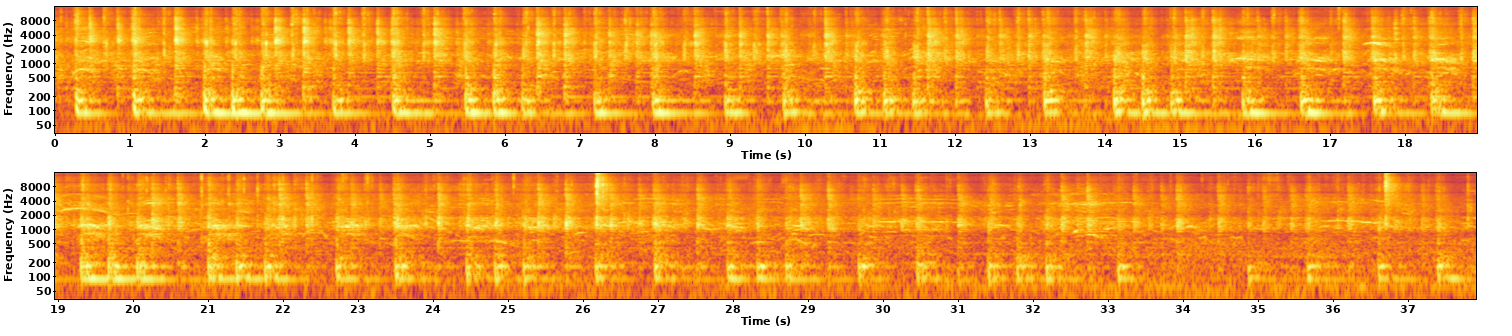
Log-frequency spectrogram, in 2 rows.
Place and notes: {
  "title": "Istanbul, Tarlabasi. - Young men celebrating call-up for military service",
  "date": "2009-08-18 20:07:00",
  "latitude": "41.04",
  "longitude": "28.98",
  "altitude": "47",
  "timezone": "Europe/Berlin"
}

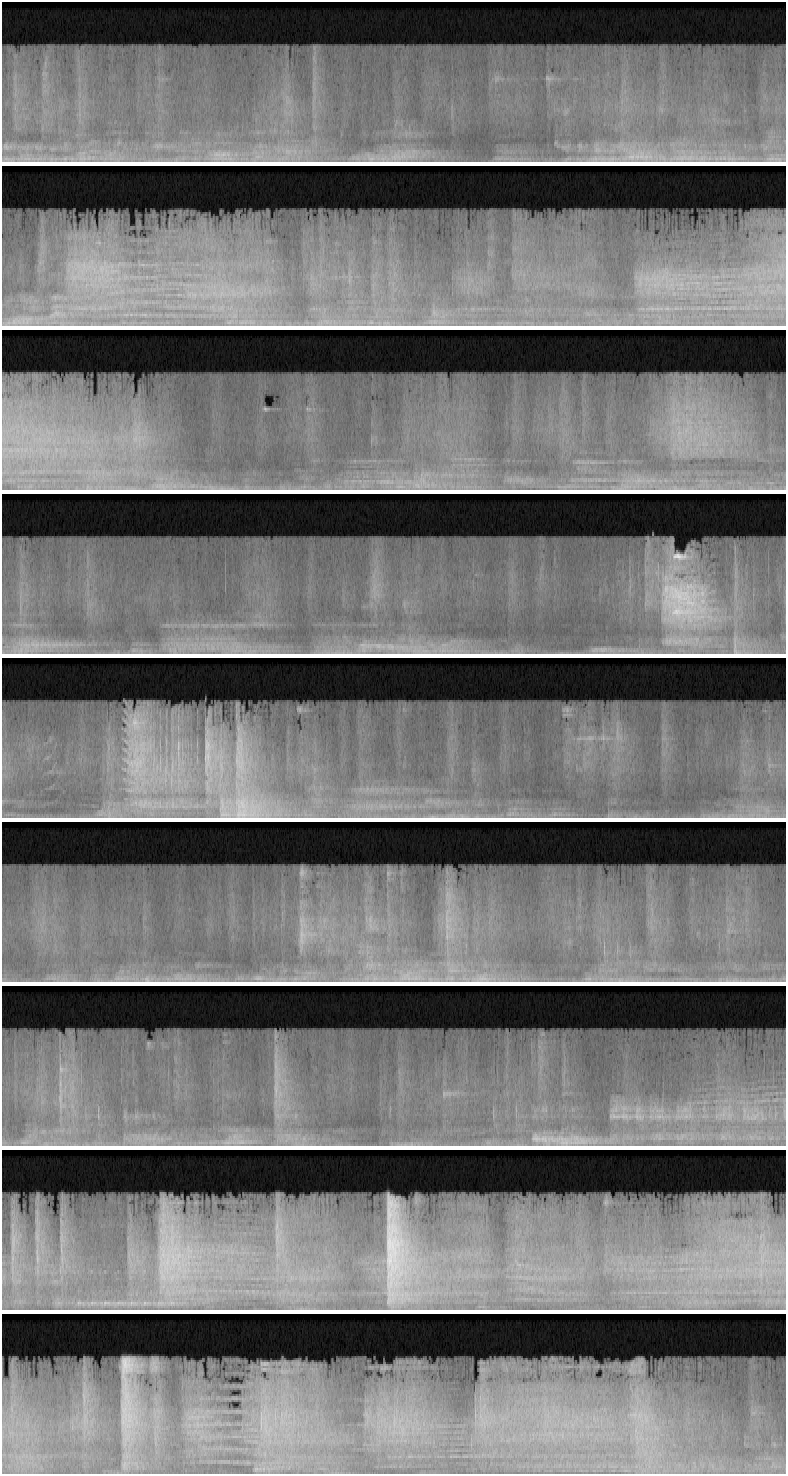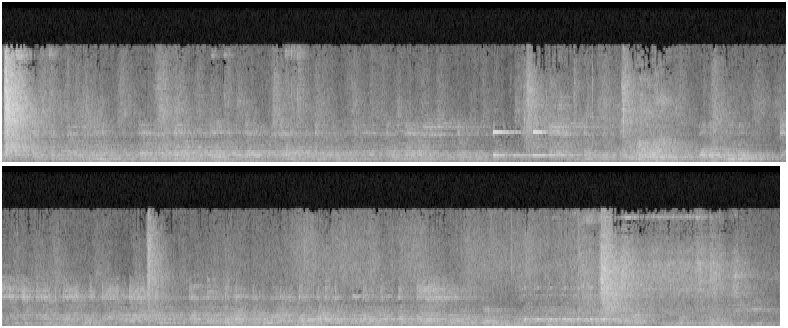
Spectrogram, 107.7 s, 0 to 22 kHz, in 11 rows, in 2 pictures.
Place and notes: {
  "title": "Sant Feliu de Guíxols, Espagne - gran café",
  "date": "1997-02-09 10:05:00",
  "description": "This is a recording of the ambiance in a grand cafe at San Filiu de Guixols. In the first part we can hear voices filling the space, & almost feel them sounding with the woody matter of the room. In the second part some electronic sounds of a machine gradually invade the environment & the voices seem to be less at ease or even shut. This is to illustrate an aspect of the recent evolution of our sound environment.",
  "latitude": "41.78",
  "longitude": "3.03",
  "altitude": "13",
  "timezone": "Europe/Madrid"
}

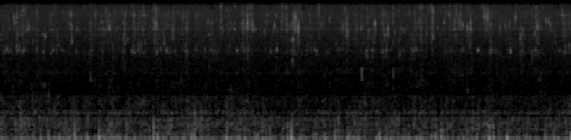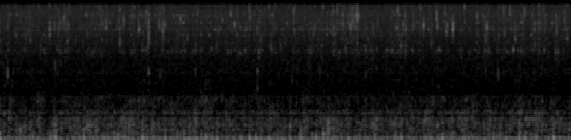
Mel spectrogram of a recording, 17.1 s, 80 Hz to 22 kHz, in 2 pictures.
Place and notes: {
  "title": "Lake Shore East Park Underwater in Fountain",
  "date": "2017-06-08 14:00:00",
  "description": "Recorded on H4N and homemade hydrophone. This recording is underwater in the fountain pool. Directly above is one of the small tough waterfalls.",
  "latitude": "41.89",
  "longitude": "-87.62",
  "altitude": "199",
  "timezone": "America/Chicago"
}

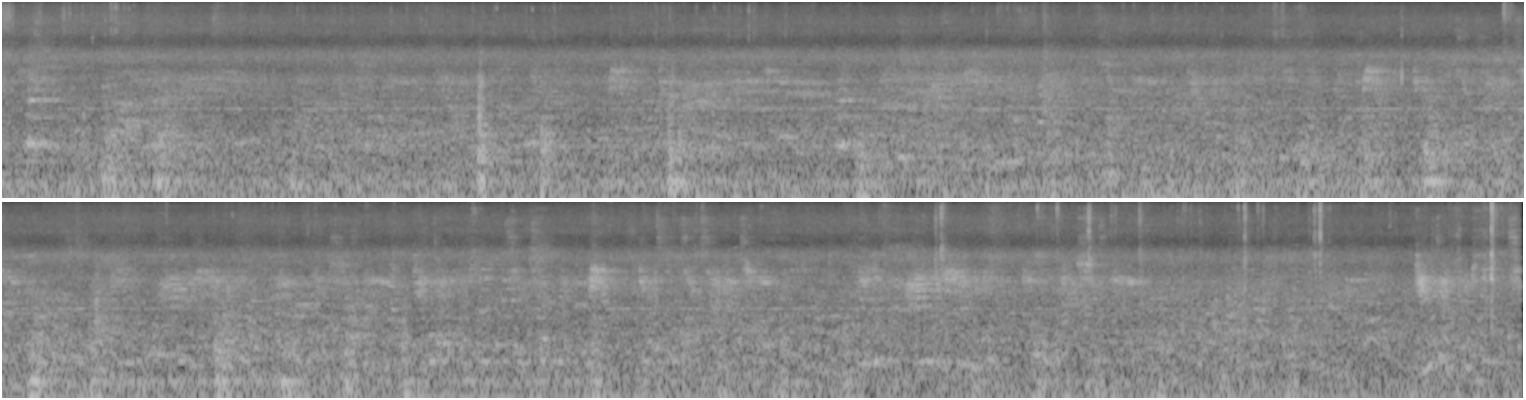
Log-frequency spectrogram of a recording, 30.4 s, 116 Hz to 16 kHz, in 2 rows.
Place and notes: {
  "title": "East Nanjing Road Station, Shanghai - Towards the station exit",
  "date": "2013-12-03 15:20:00",
  "description": "From the station platform began to move toward the station exit, Binaural recording, Zoom H6+ Soundman OKM II",
  "latitude": "31.24",
  "longitude": "121.48",
  "altitude": "9",
  "timezone": "Asia/Shanghai"
}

